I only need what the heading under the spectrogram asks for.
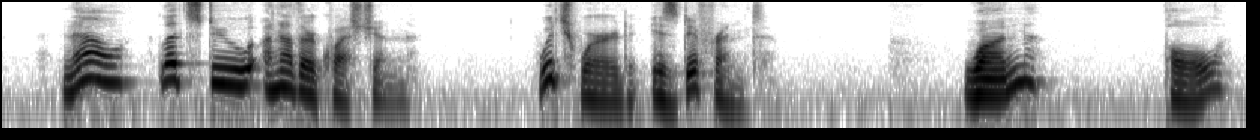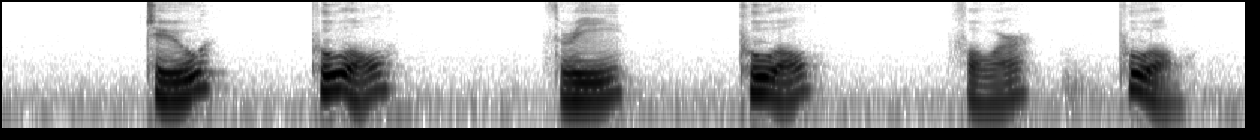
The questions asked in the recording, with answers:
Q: Which word is different?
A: The answer is one, pull.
